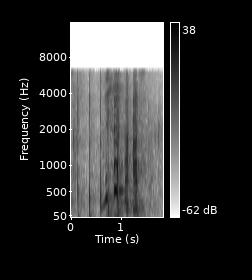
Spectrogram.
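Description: A few sharp, scattered hand claps ring out, followed by a brief burst of voiced cheering or laughter, then the sound fades away.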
